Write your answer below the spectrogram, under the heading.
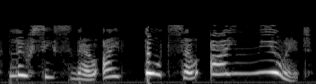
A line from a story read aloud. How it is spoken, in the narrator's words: cried Mrs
